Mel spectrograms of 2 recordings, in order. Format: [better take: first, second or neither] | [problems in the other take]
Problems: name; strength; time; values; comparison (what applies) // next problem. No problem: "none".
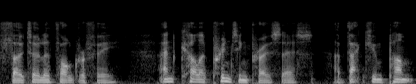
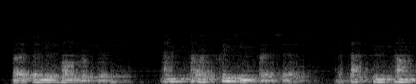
first | noise reduction (neural separator model SepFormer DNS4)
